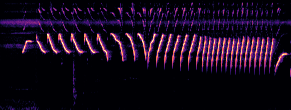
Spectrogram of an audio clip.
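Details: Canary singing in breeding condition, recorded for tutoring young canaries. A string of clear, down-slurred whistles speeds up into a fast, tight trill, ending on a single drawn-out falling note.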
